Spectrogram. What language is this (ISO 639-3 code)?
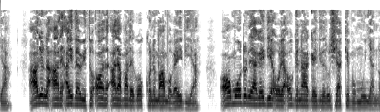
kik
